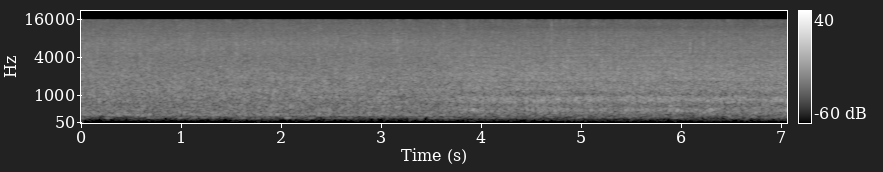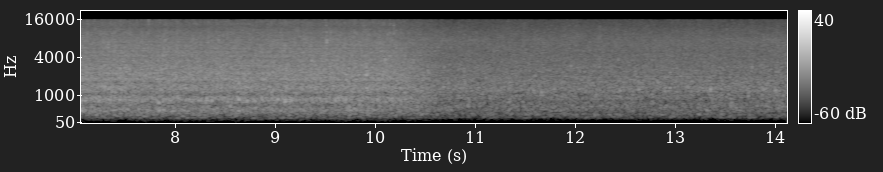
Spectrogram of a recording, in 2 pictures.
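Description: Headwater mountain stream flowing, a steady rush of water. It grows a little louder about four seconds in and drops abruptly quieter about ten seconds in.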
